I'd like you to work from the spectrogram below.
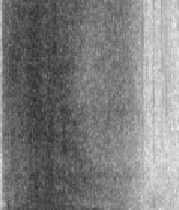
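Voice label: Goblin Mage attack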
